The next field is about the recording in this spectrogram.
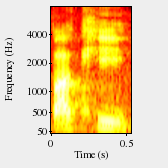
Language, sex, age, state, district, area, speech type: Bengali, male, 18-30, West Bengal, Paschim Bardhaman, rural, read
